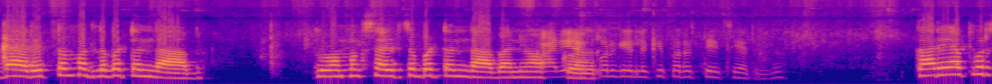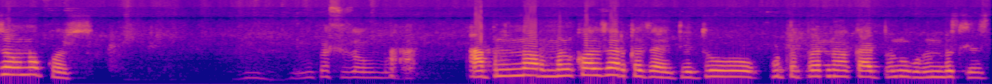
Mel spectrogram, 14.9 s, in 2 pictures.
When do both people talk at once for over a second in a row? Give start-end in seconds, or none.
2.4-4.5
